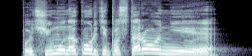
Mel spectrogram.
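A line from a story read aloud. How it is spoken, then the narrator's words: Coach yelling. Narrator (Russian): заорал тренер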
